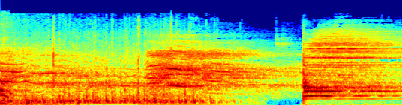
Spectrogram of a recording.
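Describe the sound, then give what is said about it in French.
A dense clatter of hooves stamping and shuffling fills the first few seconds, then a sharp, loud whinny cuts in and rings out to the end. “Le jour se lève, les chevaux piaffent, les pas des hommes martèlent le sol.”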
